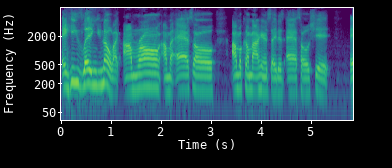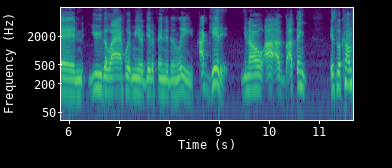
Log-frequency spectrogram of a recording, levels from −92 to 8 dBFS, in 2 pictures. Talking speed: 220 wpm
